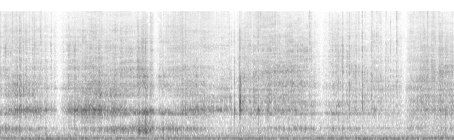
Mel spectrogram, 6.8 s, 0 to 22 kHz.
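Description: A gold-painted carved wooden box, held at an angle, has its carved sides scratched with fingernails. The result is a steady, raspy scraping with a tonal hum near 850 Hz and a low rumble underneath. The scraping is broken by short pauses and a brief sharp click.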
